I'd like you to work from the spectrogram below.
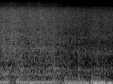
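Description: Skirt steak sizzling on a hot grill for fajitas, a loud, steady, close crackling hiss with no talking.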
